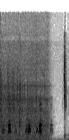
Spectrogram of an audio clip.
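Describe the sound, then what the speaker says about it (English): Ducks at the Henderson Bird Viewing Preserve near Las Vegas give a few quick, nasal quacks in a loose rhythm over steady outdoor background noise, ending in a short quieter gap and one last call. "So many beautiful birds."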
